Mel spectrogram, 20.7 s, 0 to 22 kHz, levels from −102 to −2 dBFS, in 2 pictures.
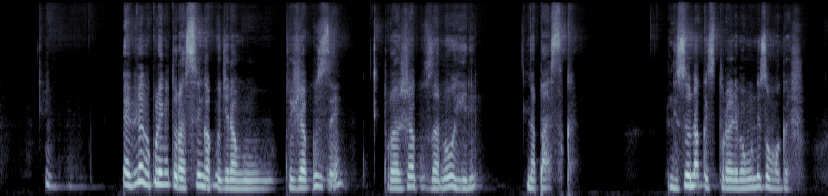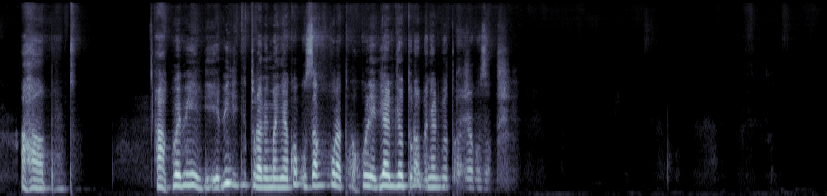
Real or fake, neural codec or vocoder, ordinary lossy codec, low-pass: fake; vocoder, 44.1 kHz, 128 mel bands, Pupu-Vocoder; none; none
